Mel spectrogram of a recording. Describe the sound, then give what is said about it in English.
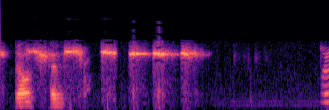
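Parrot-like whistling: a rapid string of about six shrill, chirpy whistles lasting two seconds, loud and buzzy-edged, followed by a short pause and one more whistled burst. “Someone have a parrot or something here in their room?”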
